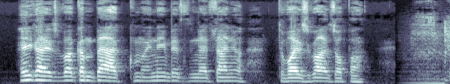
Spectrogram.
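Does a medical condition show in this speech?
Yes: cerebral palsy.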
